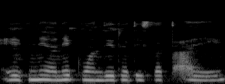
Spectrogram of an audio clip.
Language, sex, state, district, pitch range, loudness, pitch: Marathi, female, Maharashtra, Dhule, 200-210 Hz, -33 LUFS, 200 Hz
